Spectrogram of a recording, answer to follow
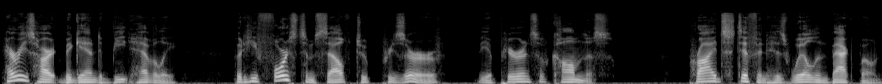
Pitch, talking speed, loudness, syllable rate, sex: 105 Hz, 150 wpm, -21 LUFS, 5.6 syllables/s, male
